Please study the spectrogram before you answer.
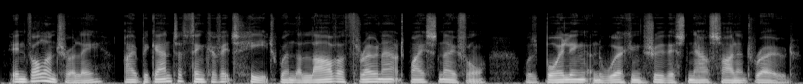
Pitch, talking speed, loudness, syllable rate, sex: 105 Hz, 180 wpm, -17 LUFS, 4.8 syllables/s, male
